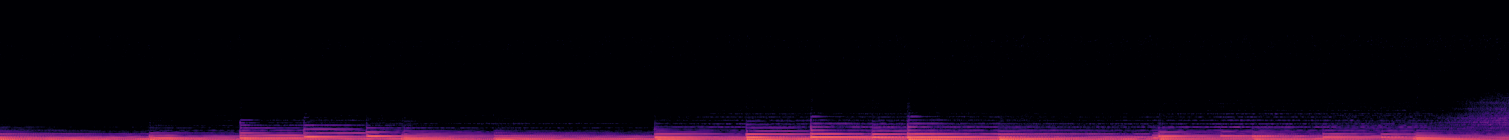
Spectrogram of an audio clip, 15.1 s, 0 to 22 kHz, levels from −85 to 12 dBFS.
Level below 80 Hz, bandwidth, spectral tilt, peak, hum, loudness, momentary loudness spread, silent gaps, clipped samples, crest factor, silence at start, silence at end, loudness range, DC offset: -56 dBFS; 4 kHz; -11.5 dB/octave; -10 dBFS; none; -27 LUFS; 10 LU; none; under 0.1%; 16 dB; 0 s; 0 s; 5 LU; under 0.1%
